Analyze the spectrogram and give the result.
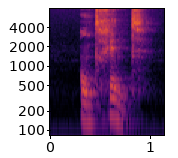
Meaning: inflection of ontginnen: 1. second/third-person singular present indicative 2. plural imperative
- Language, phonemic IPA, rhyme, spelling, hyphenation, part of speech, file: Dutch, /ɔntˈxɪnt/, -ɪnt, ontgint, ont‧gint, verb, Nl-ontgint.ogg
